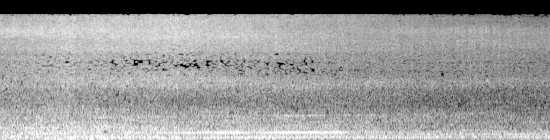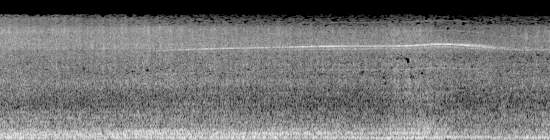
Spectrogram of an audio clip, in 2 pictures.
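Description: A diesel locomotive's engine roars as it passes and slowly fades into the distance.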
